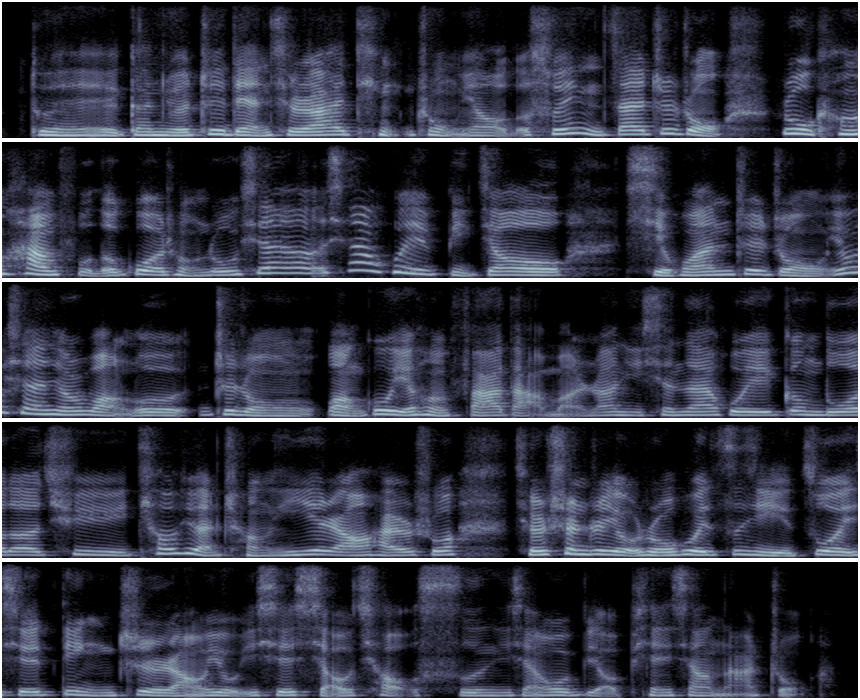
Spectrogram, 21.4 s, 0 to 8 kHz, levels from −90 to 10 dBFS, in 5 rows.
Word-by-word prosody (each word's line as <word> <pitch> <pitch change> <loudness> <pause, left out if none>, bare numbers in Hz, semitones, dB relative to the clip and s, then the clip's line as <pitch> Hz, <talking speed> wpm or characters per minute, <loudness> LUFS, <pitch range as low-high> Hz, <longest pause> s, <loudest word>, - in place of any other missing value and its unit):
对， 175 -3 +2
感 190 -1 +2
觉 175 -1 +4
这 240 +3 +4
点 185 -4 +3
其 185 - -10
实 190 -2 +5
还 205 +3 +5
挺 210 0 -2
重 200 -5 -3
要 165 0 -4
的。 - - -5
所 255 - +2
以 285 - +3
你 245 -9 0
在 230 +4 +3
这 275 +3 -1
种 250 - +3 0.2
入 270 -3 +4
坑 240 +1 +2
汉 220 -2 +6
服 215 - -7
的 175 - -1
过 215 -2 +3
程 190 -5 -5
中， 195 +3 -1
现 300 +6 -1
在 305 0 -2
现 330 - -9
在 455 -2 +1
会 295 -9 +1
比 200 -7 -7
较 195 -3 +3 0.3
喜 185 - 0
欢 190 +6 +1
这 230 0 +1
种 175 -8 -2
因 260 +7 -2
为 - - -1
现 320 -4 -2
在 245 - +2
这 220 - +2
种 210 - 0
网 190 -3 -1
络 175 0 -1 0.2
这 225 0 +1
种 155 -5 -4
网 175 -7 0
购 230 +1 +5
也 190 - +3
很 200 -6 -1
发 170 +1 0
达 175 - -5
嘛， - - -9
然 175 +2 -7
后 190 - -4
你 180 - -8
现 185 +2 -7
在 195 +1 -1
会 190 -2 +1
更 205 0 -3
多 190 +1 0
地 195 -1 0
去 195 -2 -5
挑 270 +9 -2
选 255 - +2
成 170 -2 -8
衣， 195 +4 -3
然 200 -6 +3
后 180 - 0
还 175 -2 +1
是 - - -2
说 210 +3 -1 0.3
其 - - -18
实 210 +1 +6
甚 250 0 +3
至 230 -1 +3
有 200 - +4
时 - - +2
候 180 0 +3
会 210 -2 +5
自 215 +3 -6
己 165 -6 0
做 205 +2 +2
一 175 - +2
些 185 0 0
定 185 -3 -4
制， 180 0 0
然 160 -1 +1
后 - - -3
有 175 -1 -1
一 - - -7
些 180 +1 0
小 185 -1 -3
巧 175 +1 -7
思， 165 -2 -6
你 165 0 -8
现 - - -7
在 - - -5
会 180 -1 -1
比 175 -1 -8
较 - - -6
偏 175 -3 -8
向 175 -2 -6
哪 - - -8
种 - - -11
啊？ - - -28
195 Hz, 300 characters per minute, -24 LUFS, 175-220 Hz, 0.3 s, 汉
